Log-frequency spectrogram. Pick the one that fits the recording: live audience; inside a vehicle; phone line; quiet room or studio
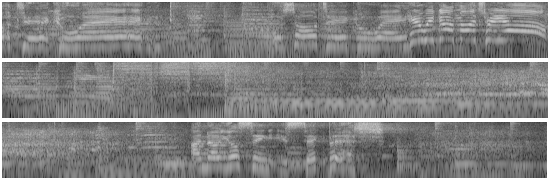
live audience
